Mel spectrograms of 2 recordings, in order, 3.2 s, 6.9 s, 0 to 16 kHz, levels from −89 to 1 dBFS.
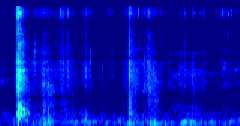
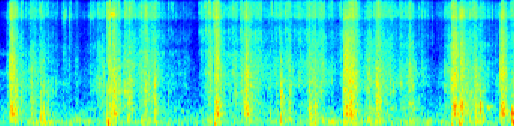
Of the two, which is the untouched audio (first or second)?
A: second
